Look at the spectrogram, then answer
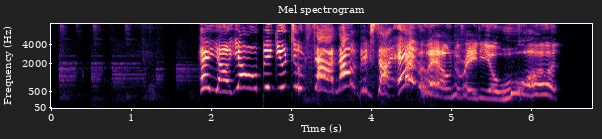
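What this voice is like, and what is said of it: Character voice with an accent. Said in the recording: “The accent's throwing me.”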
